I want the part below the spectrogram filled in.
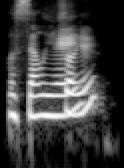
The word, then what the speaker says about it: Le Cellier: We have Le Cellier. Is that how you say it? – Le Cellier. Le Cellier in Canada.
